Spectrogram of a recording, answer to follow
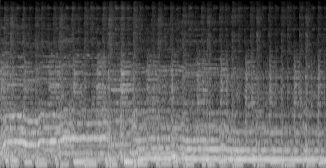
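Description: Live rock-style band music: electric guitar and keyboard over a stepping bass line and a steady beat, with long held notes.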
